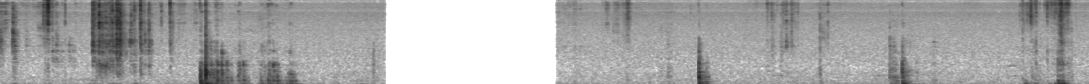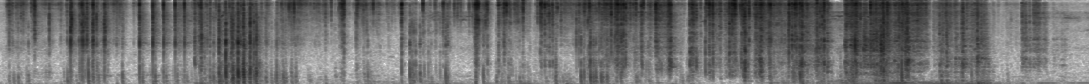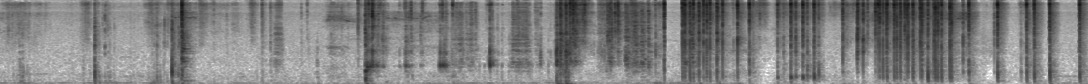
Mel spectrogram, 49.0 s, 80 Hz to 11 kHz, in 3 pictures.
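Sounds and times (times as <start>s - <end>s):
foil wrapper crinkling and tearing: 16.4s - 31.1s, 42.9s - 48.5s.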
